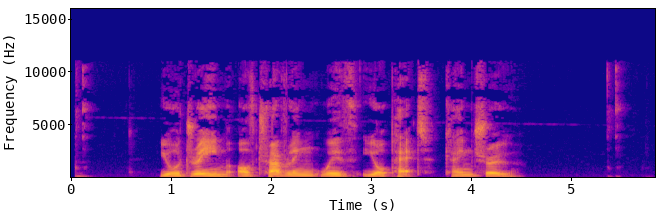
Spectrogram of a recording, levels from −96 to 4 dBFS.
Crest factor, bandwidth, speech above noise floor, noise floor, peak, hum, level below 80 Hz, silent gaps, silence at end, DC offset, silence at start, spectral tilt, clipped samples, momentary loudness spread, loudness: 20 dB; 11.5 kHz; 58 dB; -77 dBFS; 0 dBFS; none; -54 dBFS; none; 1.4 s; under 0.1%; 0.05 s; -5 dB/octave; under 0.1%; 7 LU; -19 LUFS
